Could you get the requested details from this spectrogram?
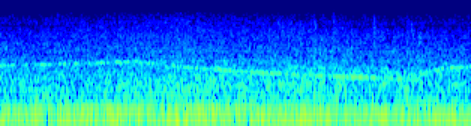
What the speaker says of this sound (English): it helps that it's raining at least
